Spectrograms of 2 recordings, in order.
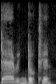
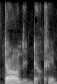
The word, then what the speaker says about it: Darling Duckling: I keep calling it daring duckling, but it's darling duckling with daisies and garden green on the back.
